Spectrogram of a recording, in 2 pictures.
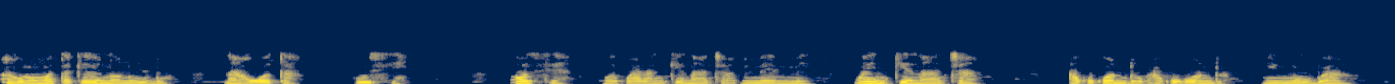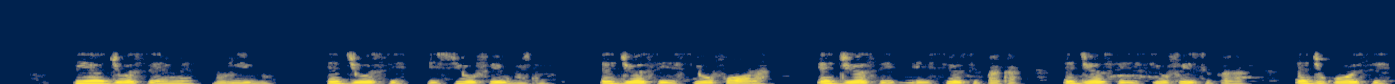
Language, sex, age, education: Igbo, female, 60+, tertiary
